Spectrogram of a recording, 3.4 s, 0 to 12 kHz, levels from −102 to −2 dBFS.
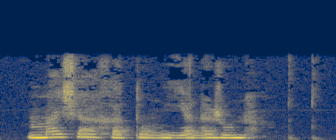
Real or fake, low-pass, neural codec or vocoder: real; 7.2 kHz; none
